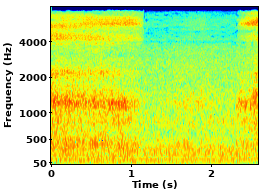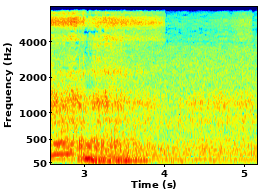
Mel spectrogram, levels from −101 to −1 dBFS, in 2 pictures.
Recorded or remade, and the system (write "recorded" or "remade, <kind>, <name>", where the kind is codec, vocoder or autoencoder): remade, vocoder, BigVGAN v2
